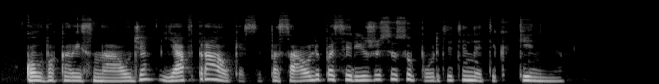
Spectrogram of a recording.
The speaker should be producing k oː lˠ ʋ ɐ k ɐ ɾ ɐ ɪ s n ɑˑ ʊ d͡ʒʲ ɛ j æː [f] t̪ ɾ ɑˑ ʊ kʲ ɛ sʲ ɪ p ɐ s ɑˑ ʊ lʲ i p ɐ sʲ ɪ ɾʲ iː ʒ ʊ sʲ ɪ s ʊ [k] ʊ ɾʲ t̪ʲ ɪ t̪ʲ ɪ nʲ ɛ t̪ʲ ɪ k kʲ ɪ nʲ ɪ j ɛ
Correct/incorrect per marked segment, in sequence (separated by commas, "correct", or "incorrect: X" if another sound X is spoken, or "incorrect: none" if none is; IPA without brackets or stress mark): correct, incorrect: p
